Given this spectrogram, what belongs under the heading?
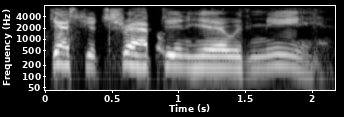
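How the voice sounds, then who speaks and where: A man's voice: sits high, steady tone, takes it slowly, pushed and bright, clean tone, no room sound, pitched above the performer's own voice, heavily acted. A man voicing a menacing, taunting woman who lurks in the shadows in a tabletop game.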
